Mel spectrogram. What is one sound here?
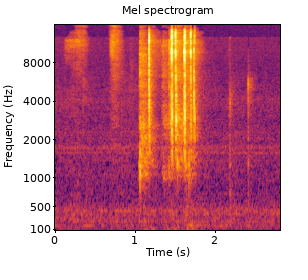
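Keyboard keys click a few times.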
